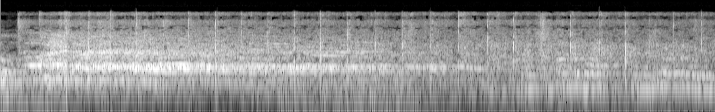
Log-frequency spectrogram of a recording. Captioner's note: tons o'clapping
